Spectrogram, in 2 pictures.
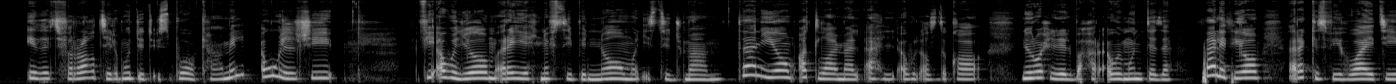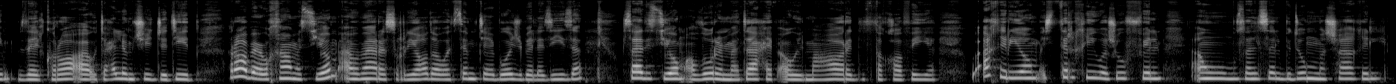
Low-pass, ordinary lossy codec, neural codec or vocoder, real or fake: none; none; none; real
